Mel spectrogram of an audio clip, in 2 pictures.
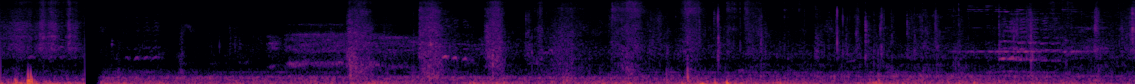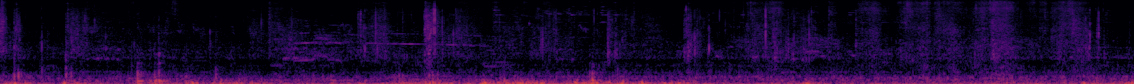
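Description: Rice grains rustle and patter as hands stir them in a metal tray.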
